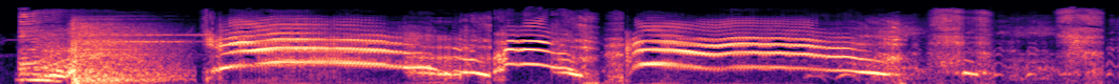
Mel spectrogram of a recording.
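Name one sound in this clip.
A cartoon creature screams loudly in pain.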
